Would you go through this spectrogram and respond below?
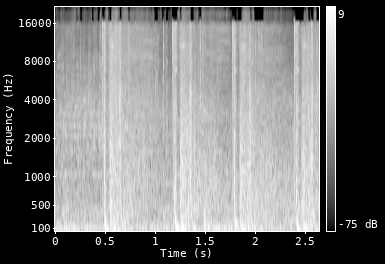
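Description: Pistol shots in The Outer Worlds 2, four sharp reports spaced about a second apart over a steady game background, loud and close.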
